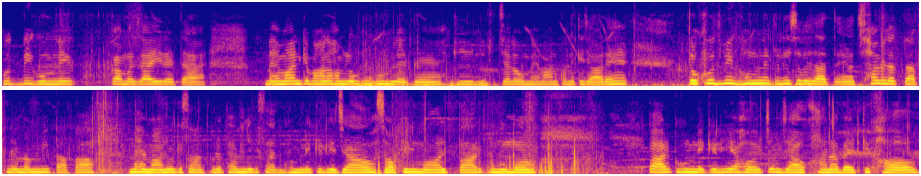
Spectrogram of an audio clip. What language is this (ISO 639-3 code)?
urd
